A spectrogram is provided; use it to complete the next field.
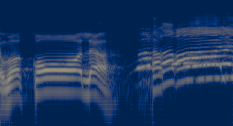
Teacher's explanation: وقال میں ہم نے آخر میں جو لام آ رہا ہے نا, اس کی زبر کو نہیں کھینچنا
